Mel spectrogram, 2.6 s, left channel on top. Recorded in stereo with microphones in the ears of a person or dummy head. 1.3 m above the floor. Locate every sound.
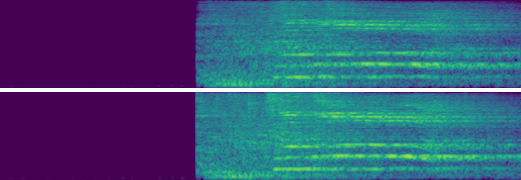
1.0 s a shout: 80° right, 4 m; by 2.5 s 75° right (ahead or behind), 4.5 m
